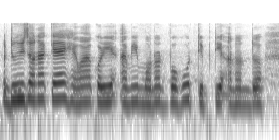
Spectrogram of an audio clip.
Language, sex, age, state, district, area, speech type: Assamese, female, 45-60, Assam, Morigaon, rural, spontaneous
